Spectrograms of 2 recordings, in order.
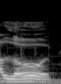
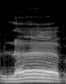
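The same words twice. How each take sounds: First: The vowel is not the central 'uh' sound. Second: The vowel is the central 'uh' sound. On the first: The speaker calls it wrong. "o pessoal que fala love" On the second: The speaker calls it right. "que é love"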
